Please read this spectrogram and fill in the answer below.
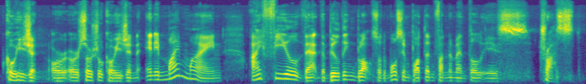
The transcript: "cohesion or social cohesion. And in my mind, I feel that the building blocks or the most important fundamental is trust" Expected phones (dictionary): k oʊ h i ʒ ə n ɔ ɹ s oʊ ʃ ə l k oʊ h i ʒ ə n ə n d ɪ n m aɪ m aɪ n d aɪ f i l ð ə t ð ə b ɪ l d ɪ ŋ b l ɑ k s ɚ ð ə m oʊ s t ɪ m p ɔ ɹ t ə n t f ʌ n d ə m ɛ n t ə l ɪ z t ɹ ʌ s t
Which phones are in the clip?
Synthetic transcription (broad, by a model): k oʊ h i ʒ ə n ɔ ɹ s oʊ ʃ ə l k oʊ h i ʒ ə n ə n ɪ n m aɪ m aɪ n d aɪ f i l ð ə t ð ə b ɪ l d ɪ ŋ b l ɑ k s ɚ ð ə m oʊ s t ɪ m p ɔ t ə n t f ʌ n d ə m ɛ n t ə l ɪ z t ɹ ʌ s t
